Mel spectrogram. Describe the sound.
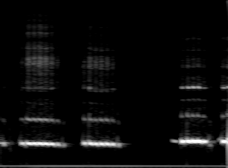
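Call of an ashy perched quail, given as a few mellow, cooing whistled notes at a middle pitch, each held briefly and separated by short pauses, over a faint low steady hum.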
